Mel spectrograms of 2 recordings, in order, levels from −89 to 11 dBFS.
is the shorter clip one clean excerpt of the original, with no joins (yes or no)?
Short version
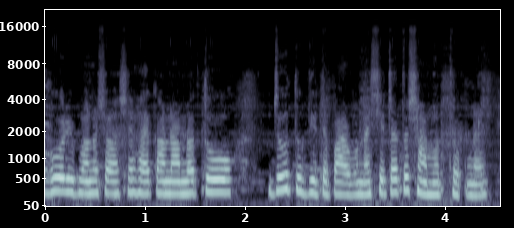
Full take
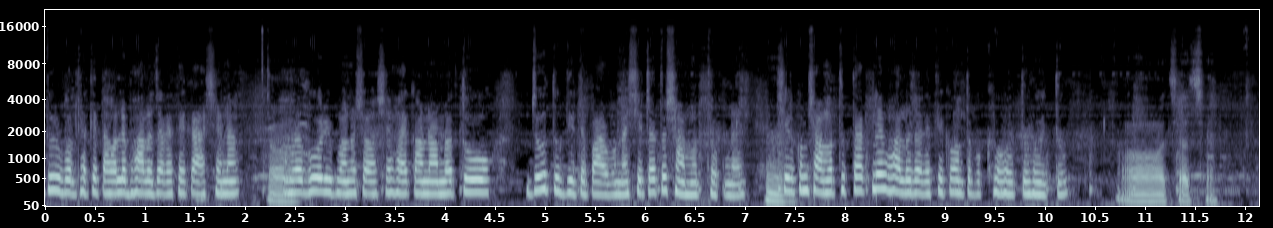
yes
